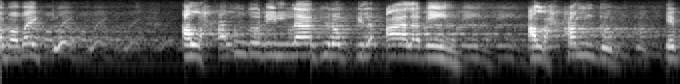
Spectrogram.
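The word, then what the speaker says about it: الحمد: একটু আলহামদুলিল্লাহি রাব্বিল আলামিন আলহামদু এই গলার ভেতর থেকে হেটা উচ্চারণ করবেন আলহামদু আলহামদু মানে হচ্ছে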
